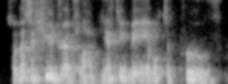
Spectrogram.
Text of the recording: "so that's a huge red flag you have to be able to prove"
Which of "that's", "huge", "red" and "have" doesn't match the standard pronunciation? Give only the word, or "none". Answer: have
